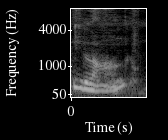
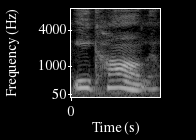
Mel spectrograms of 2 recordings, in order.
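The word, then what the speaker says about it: Ekong: Sam Elong, oh, wait, let me say it right, E-Kong, like King Kong, E-Kong. So I've been trying to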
